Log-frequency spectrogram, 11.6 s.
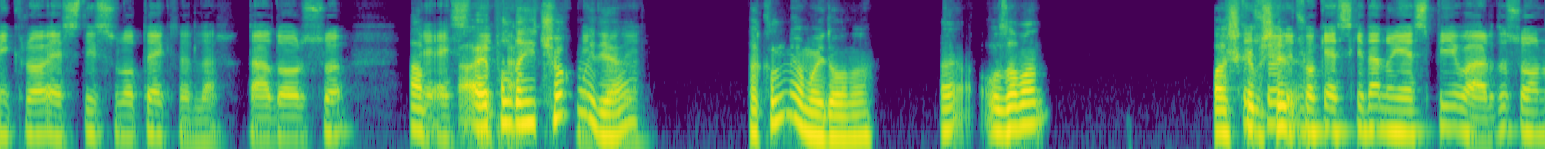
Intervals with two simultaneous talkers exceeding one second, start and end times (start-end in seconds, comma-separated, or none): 3.1-4.8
